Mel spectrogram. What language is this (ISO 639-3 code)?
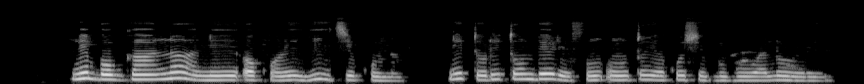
yor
